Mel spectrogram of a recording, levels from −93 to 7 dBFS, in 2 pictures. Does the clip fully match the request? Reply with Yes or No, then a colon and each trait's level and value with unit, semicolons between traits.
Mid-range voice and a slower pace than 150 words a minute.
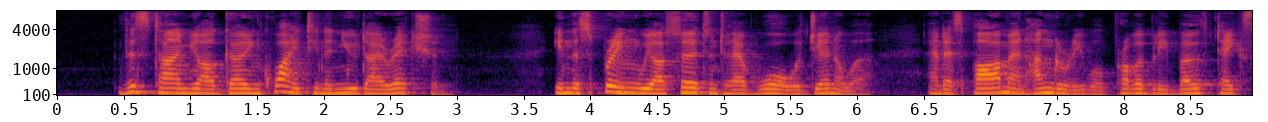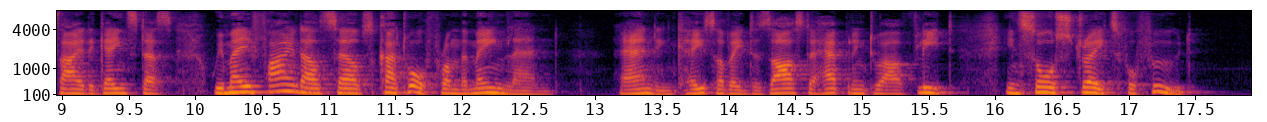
No: medium, 155 Hz; average, 190 wpm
